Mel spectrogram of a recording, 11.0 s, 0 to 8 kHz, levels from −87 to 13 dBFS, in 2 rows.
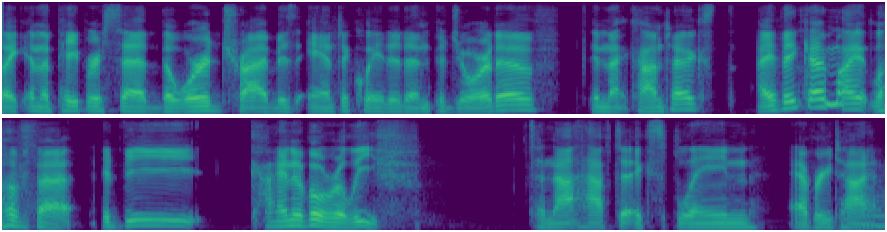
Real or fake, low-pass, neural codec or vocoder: fake; 7.2 kHz; codec, 44.1 kHz, 7.8 kbps, Pupu-Codec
